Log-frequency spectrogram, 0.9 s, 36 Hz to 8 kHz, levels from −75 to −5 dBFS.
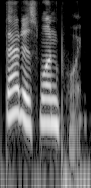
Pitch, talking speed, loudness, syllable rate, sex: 250 Hz, 260 wpm, -16 LUFS, 6.3 syllables/s, female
